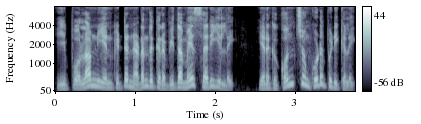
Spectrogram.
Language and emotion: Tamil, angry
